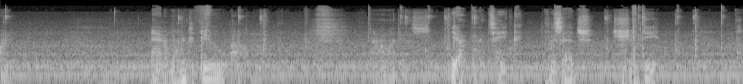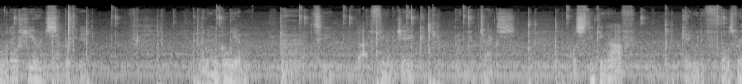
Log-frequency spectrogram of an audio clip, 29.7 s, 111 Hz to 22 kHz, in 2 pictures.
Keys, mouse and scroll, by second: 0.1-2.1 middle drag, 4.7-5.1 middle drag, 6.4-8.0 middle drag, 8.0-8.6 drag, 8.6-9.8 middle drag, 9.0 Tab, 11.1 click, 11.2-12.5 middle drag, 12.7 shift+d, 14.4-15.9 drag, 15.9 p, 16.5 Tab, 17.9 KP_1, 18.8 Tab, 20.4 Tab, 21.7-22.4 right drag, 22.4 Tab, 23.5 ctrl+Tab, 24.4 a, 25.4 a, 26.0 b, 28.1 x.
